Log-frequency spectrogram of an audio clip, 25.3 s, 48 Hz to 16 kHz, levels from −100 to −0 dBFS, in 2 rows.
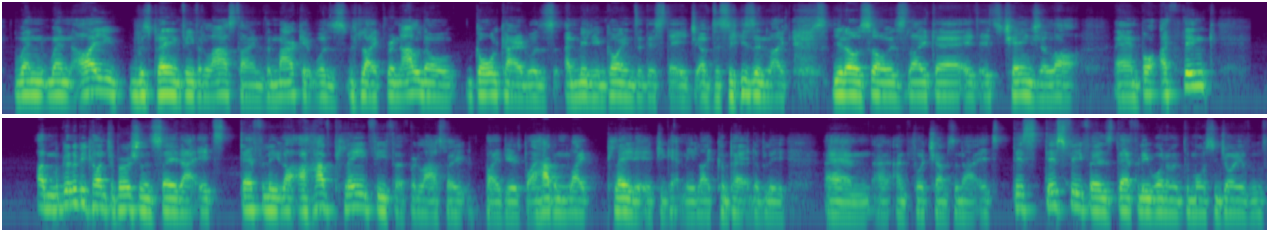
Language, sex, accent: English, male, British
